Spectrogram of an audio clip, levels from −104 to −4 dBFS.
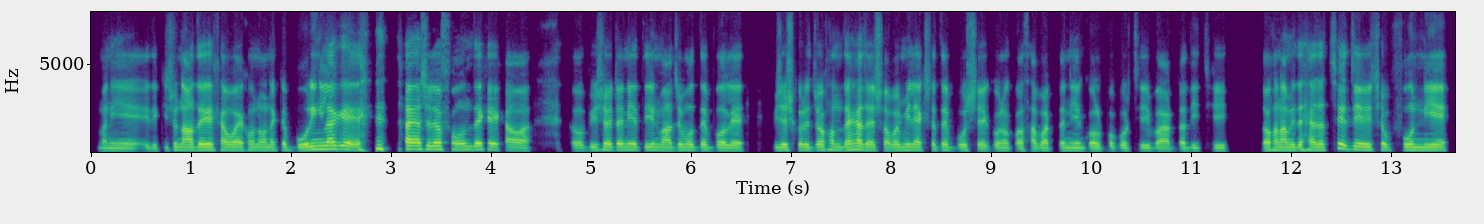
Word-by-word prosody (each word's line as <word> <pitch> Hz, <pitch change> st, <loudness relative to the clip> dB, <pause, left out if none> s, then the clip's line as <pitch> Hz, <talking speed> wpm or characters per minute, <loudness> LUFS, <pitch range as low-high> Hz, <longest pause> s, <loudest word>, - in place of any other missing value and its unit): মানে 130 Hz, 0 st, -5 dB, 0.3 s
এইযে 135 Hz, 0 st, -8 dB
কিছু 135 Hz, +4 st, -5 dB
না 150 Hz, -, +5 dB
দেখে 160 Hz, 0 st, +7 dB
খাওয়া 150 Hz, -1 st, +2 dB
এখন 160 Hz, +2 st, -5 dB
অনেকটা 150 Hz, +2 st, -3 dB
বোরিং 160 Hz, +5 st, +4 dB
লাগে। 200 Hz, -1 st, +6 dB, 0.5 s
তাই 190 Hz, -1 st, +7 dB
আসলে 185 Hz, 0 st, +3 dB
ফোন 170 Hz, -1 st, +1 dB
দেখে 175 Hz, -1 st, +4 dB
খাওয়া।" 145 Hz, -3 st, 0 dB, 0.4 s
তো -, -, -8 dB, 0.2 s
বিষয়টা 165 Hz, +2 st, +1 dB
নিয়ে 165 Hz, -1 st, +2 dB
তিনি 160 Hz, 0 st, -1 dB
মাঝেমধ্যে 150 Hz, +1 st, -1 dB
বলে। 140 Hz, -1 st, +1 dB, 0.4 s
বিশেষ 150 Hz, +1 st, +1 dB
করে 155 Hz, -1 st, +1 dB
যখন 160 Hz, +2 st, -1 dB
দেখা 170 Hz, +2 st, +5 dB
যায় 145 Hz, -2 st, +1 dB
সবাই 145 Hz, +1 st, -1 dB
মিলে 155 Hz, 0 st, +1 dB
একসাথে 155 Hz, +1 st, -4 dB
বসে 145 Hz, 0 st, -4 dB
কোন 135 Hz, -, -1 dB
কথাবার্তা 135 Hz, +1 st, -2 dB
নিয়ে 135 Hz, 0 st, -2 dB
গল্প 135 Hz, -2 st, -1 dB
করছি 135 Hz, 0 st, -5 dB
বা 130 Hz, -, 0 dB
আড্ডা 120 Hz, +3 st, -4 dB
দিচ্ছি। 135 Hz, +1 st, -8 dB, 0.4 s
তখন 140 Hz, +2 st, +2 dB
আমি 150 Hz, -, -1 dB
দেখা 150 Hz, 0 st, +1 dB
যাচ্ছে 155 Hz, -, 0 dB
যে 175 Hz, -, +3 dB
এইসব 155 Hz, +1 st, -1 dB
ফোন 155 Hz, 0 st, +2 dB
নিয়ে, 150 Hz, -1 st, +3 dB
150 Hz, 200 wpm, -24 LUFS, 140-160 Hz, 0.5 s, দেখে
